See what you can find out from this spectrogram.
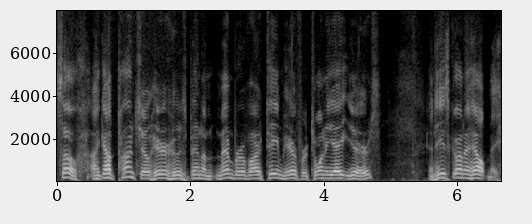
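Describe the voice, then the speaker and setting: Over a quiet background, a man with a Texas accent speaks at a high pitch. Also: ordinary pitch variation, moderate pace. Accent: Texas Southern US. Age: 90s. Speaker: rancher and conservationist. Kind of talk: outdoor tree-planting demonstration. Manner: folksy, conversational.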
